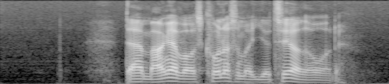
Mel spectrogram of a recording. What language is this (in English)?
Danish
